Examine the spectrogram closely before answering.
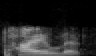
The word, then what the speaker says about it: pilot: pilot Tyler oh yeah add the T sound at the end pilot oh good now let's make it plural because that's your sentence pilots pilots okay I'm happy that's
